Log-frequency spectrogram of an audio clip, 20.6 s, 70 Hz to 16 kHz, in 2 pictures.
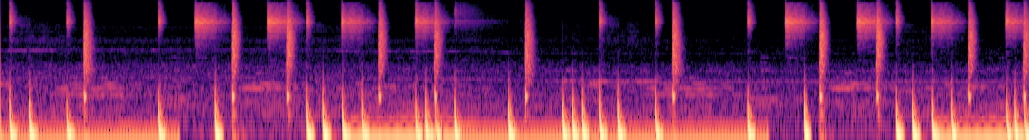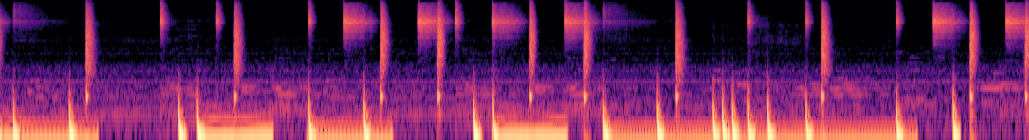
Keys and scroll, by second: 3.0 ctrl+l.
